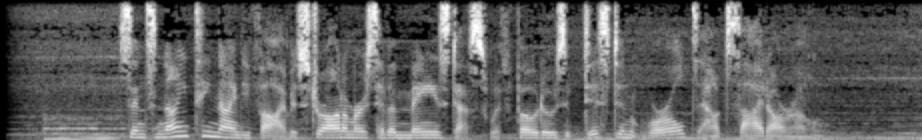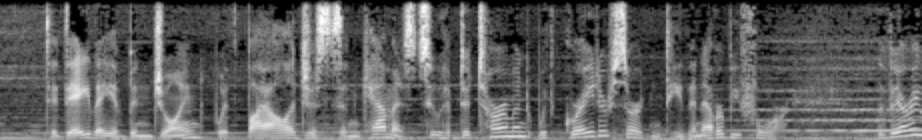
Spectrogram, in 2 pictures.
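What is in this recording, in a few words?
narration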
